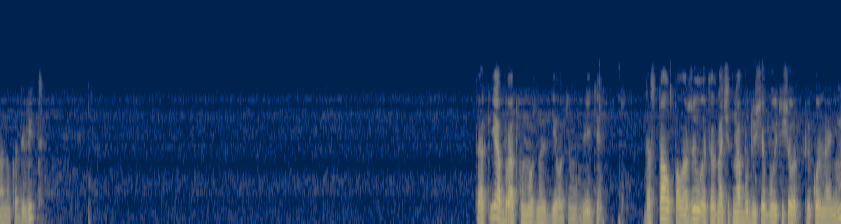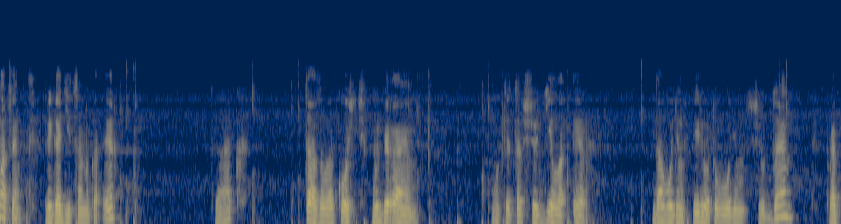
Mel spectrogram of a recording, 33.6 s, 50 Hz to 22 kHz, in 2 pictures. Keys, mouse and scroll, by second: 0.6 Delete, 1.9-12.2 drag, 12.5 middle click, 16.9 click, 18.4 r, 19.6-21.9 middle drag, 22.7 click, 25.1 shift+click, 26.6 shift+click, 28.3 r, 30.4 g.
